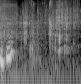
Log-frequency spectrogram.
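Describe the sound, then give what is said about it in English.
A quick sip and swallow of water, a short wet gulp at the start followed by faint watery, trickling sounds and soft breathing for a moment. “Hold on, I just got to have some water.”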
